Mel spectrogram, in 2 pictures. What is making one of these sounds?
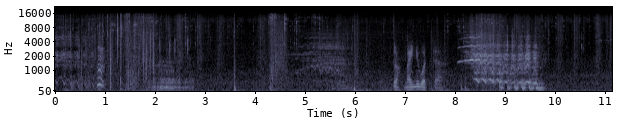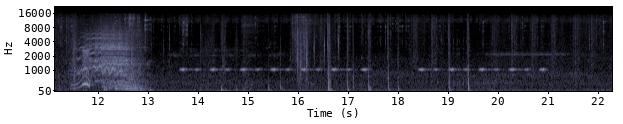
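A horse's hooves gallop over dry ground.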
